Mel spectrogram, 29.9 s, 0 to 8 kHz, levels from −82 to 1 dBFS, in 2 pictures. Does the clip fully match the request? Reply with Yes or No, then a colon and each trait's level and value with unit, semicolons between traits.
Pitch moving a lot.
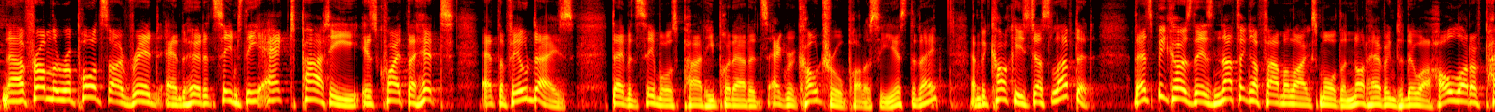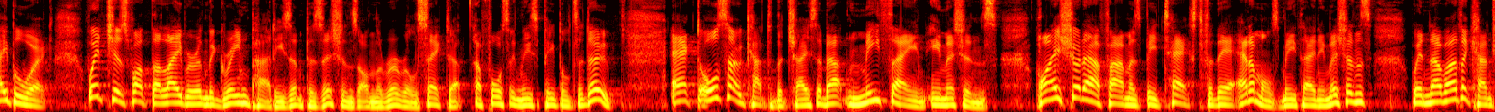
Yes: wide, 8.5 semitones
